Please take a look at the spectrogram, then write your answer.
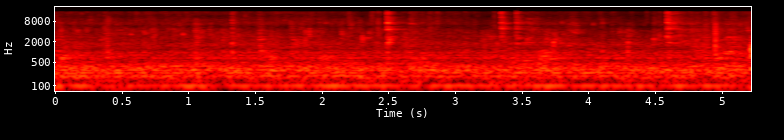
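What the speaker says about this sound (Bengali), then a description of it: "আলুটা লাল লাল করে আমরা ভেজে নেব।" Potatoes frying in oil in a home-kitchen pan, a steady close sizzle with occasional scraping clicks of a spatula stirring, no voices.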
